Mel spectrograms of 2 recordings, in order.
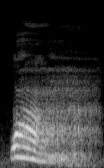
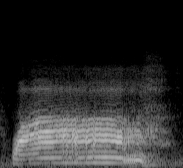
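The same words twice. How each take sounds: First: It sounds excited and delighted. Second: It sounds disbelieving, angry or disappointed.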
